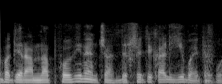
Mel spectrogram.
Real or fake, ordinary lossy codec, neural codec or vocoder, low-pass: fake; none; codec, 16 kHz, 1.1 kbps, Voila-Tokenizer; 7.2 kHz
